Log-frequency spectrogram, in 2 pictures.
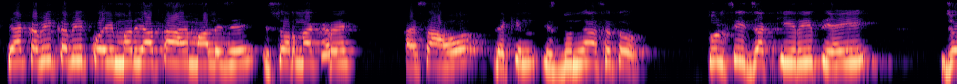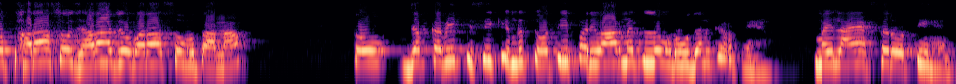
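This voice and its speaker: A woman's voice: high voice, darkish tone. A woman teaching grammar, asking the class questions and answering them herself, repeating the key terms. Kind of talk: Hindi grammar lesson. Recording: dull lo-fi recording.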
